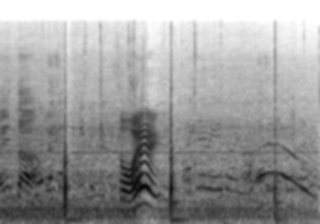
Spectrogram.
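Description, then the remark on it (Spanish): Three heavy sledgehammer blows, swung by a woman in her sixties, crack against a concrete wall around a swimming pool reconstruction during a citizen protest demolition. The blows are spaced about a second apart and sound sharp, while people talk and exclaim over the pounding. “Este es el sonido de esta mujer de sesenta y pico de años agarrando un marrón y derrumbando una pared de concreto.”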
